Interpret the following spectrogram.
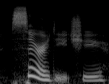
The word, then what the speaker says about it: Dietschy: It's your girl, Sarah Dietschy, rhymes with peachy.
